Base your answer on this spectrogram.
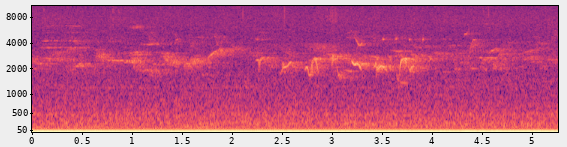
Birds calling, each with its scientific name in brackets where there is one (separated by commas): Red-billed Leiothrix (Leiothrix lutea), Apapane (Himatione sanguinea)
